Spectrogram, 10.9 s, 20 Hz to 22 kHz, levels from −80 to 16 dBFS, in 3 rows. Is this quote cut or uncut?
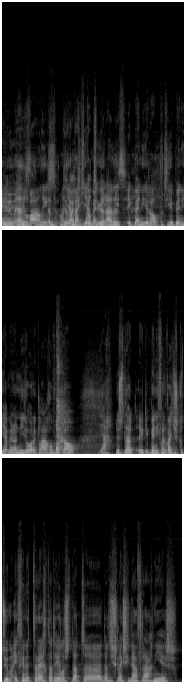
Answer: uncut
